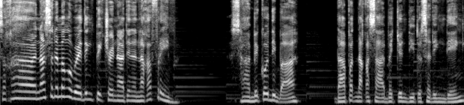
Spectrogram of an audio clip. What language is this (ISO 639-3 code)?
fil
